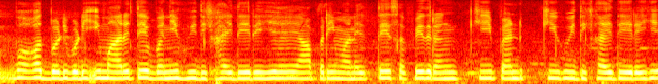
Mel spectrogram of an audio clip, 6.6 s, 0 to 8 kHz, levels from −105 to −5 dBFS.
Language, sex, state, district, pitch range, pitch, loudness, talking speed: Hindi, female, Chhattisgarh, Sukma, 215-225 Hz, 220 Hz, -15 LUFS, 220 wpm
